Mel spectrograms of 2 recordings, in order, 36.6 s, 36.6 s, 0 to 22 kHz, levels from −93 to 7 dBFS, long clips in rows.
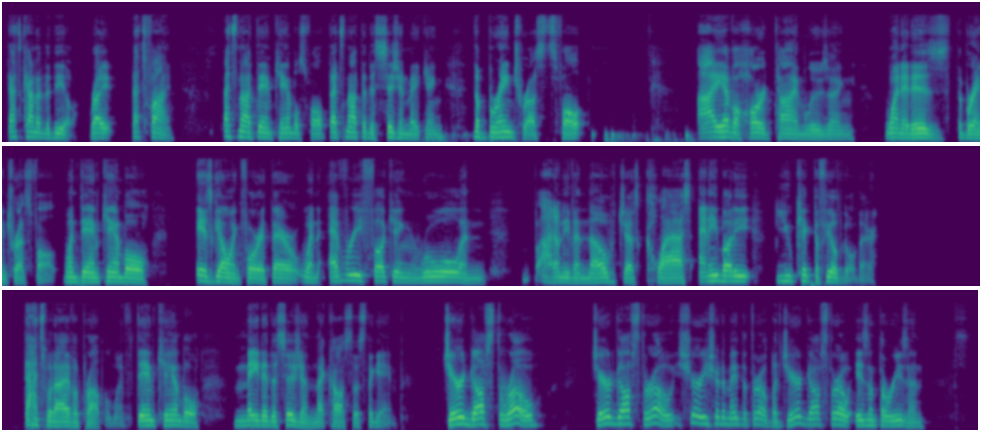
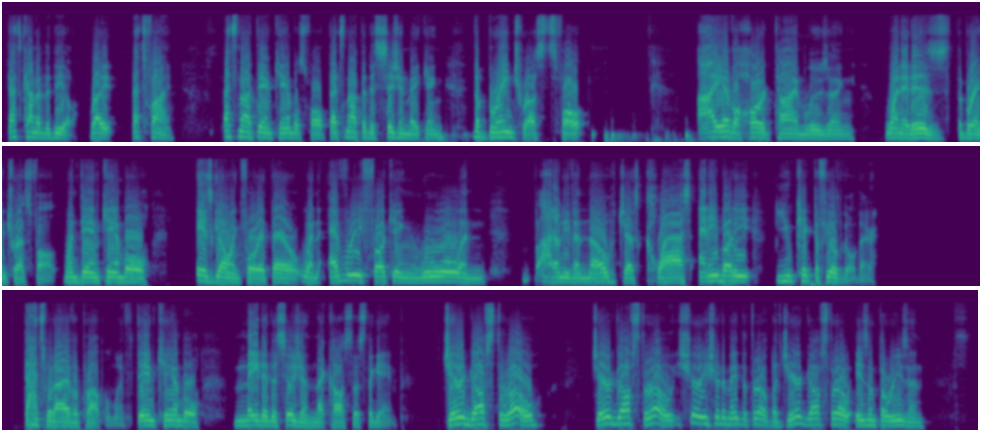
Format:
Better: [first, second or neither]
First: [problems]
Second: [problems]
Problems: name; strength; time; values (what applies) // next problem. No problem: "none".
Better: first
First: none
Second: distortion; slight; 10 dB below the speech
